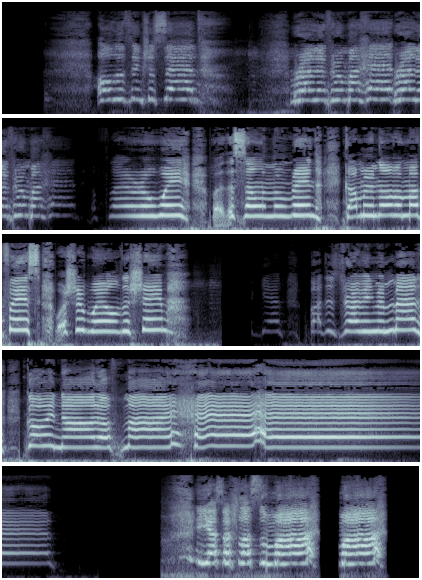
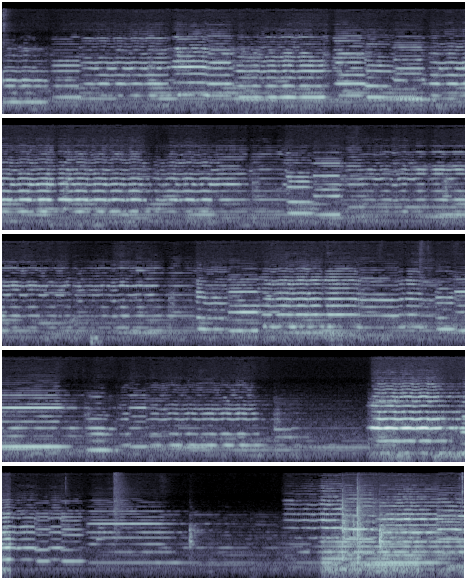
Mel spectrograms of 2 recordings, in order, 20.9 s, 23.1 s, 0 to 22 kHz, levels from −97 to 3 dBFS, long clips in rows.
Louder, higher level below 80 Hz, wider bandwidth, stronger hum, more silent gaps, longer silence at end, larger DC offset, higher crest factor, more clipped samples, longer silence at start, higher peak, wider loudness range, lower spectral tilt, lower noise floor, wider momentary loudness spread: first, -15 LUFS vs -21 LUFS; first, -48 dBFS vs -64 dBFS; about the same, 16.5 kHz vs 17.5 kHz; neither; first, 10.74-10.85 s vs none; first, 0.35 s vs 0 s; neither; about the same, 18 dB vs 20 dB; neither; first, 0.95 s vs 0 s; about the same, 0 dBFS vs -2 dBFS; first, 15 LU vs 10 LU; about the same, 0 dB/octave vs -1 dB/octave; first, under -90 dBFS vs -50 dBFS; first, 17 LU vs 14 LU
